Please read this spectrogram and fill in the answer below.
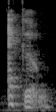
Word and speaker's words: echo: For example, echo. Echo. You don't hear an H. Echo.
